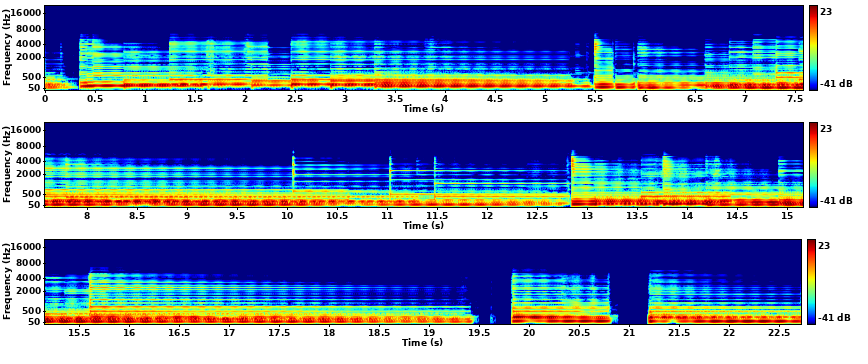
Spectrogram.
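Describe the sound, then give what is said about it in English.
An electric guitar played through a tremolo pedal plays sustained chords and notes with a warbling, flanger-like modulation swirling through the tone. It is loud and continuous, with two brief dropouts near the end and no voices. “It's got a bit of a kind of flangery warble to it.”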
